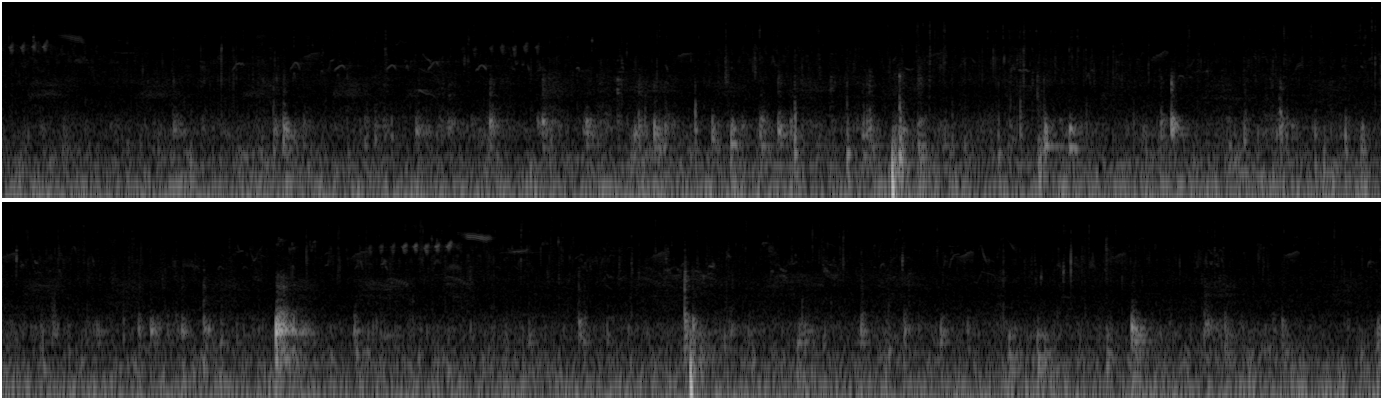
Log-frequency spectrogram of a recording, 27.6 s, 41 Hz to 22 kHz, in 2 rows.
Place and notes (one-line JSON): {"title": "Luttons, UK - Not many baas at breakfast ...", "date": "2017-03-12 07:49:00", "description": "Not many baas at breakfast ... sheep flock feeding from troughs ... some coughing and snorts from the animals ... occasional bleats towards end ... recorded using a parabolic ... bird calls from ... pied wagtail ... blue tit ... tree sparrow ... Skylark ... rook ... crow ... meadow pipit ... pheasant ... song thrush ... yellowhammer ...", "latitude": "54.12", "longitude": "-0.56", "altitude": "100", "timezone": "Europe/London"}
